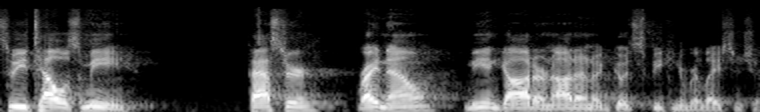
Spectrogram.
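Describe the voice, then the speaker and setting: In a very clean recording with a silent background, a man with an American accent speaks at a moderate pace, medium pitch and ordinary pitch variation. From Minnesota, US Midwest. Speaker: pastor. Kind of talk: sermon. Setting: church. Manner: hesitant fillers.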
